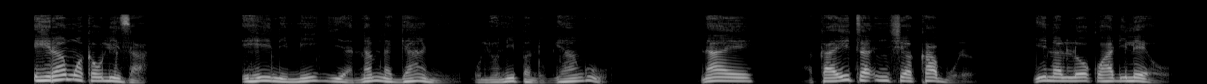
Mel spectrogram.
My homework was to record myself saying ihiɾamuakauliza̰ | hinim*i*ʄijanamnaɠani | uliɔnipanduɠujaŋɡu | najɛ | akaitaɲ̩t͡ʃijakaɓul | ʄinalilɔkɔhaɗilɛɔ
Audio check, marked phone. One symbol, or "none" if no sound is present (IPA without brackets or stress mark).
i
